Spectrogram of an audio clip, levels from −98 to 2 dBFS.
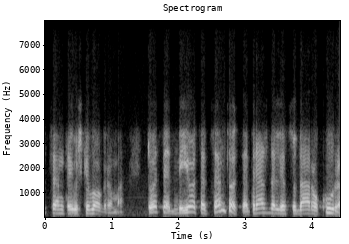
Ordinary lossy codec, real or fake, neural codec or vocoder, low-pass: Opus, 24 kbps; real; none; 7.2 kHz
